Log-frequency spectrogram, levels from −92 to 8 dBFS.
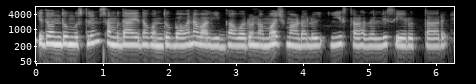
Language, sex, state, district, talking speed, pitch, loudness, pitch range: Kannada, female, Karnataka, Koppal, 105 wpm, 230 Hz, -14 LUFS, 220-240 Hz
